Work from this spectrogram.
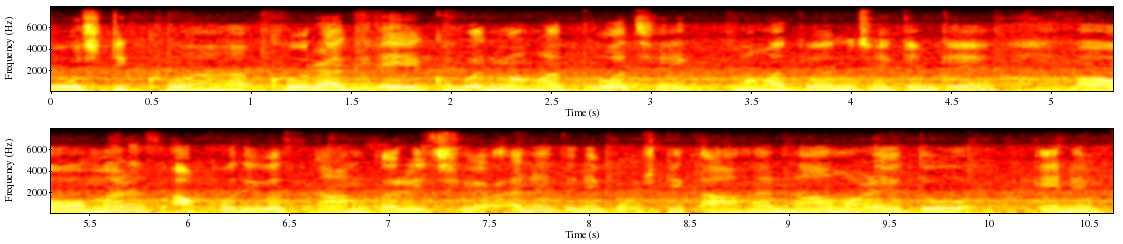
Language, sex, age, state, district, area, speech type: Gujarati, female, 18-30, Gujarat, Valsad, rural, spontaneous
